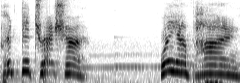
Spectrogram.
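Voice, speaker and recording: A put-on character voice speaks at a high pitch, with clear music in the background. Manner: intense, squawking.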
